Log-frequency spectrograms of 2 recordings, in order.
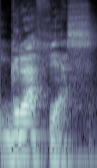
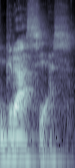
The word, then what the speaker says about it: gracias: But in Spain, they use the th. So it will be gracias.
